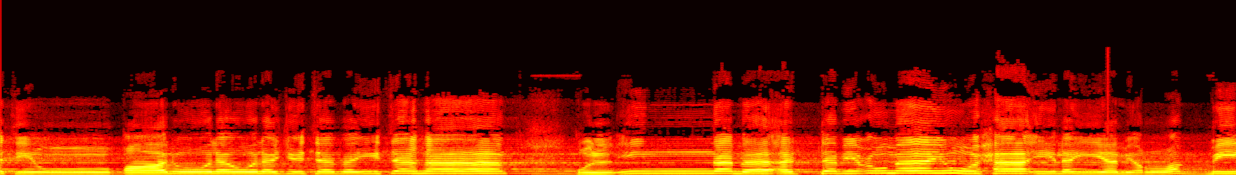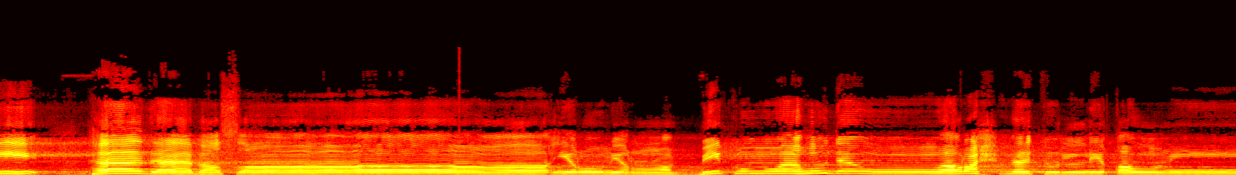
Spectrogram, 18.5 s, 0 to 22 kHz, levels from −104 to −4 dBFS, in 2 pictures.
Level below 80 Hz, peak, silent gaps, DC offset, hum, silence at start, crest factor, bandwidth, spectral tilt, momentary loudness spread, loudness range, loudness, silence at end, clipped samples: -66 dBFS; -6 dBFS; none; under 0.1%; none; 0 s; 20 dB; 11.5 kHz; -4 dB/octave; 8 LU; 4 LU; -25 LUFS; 0 s; under 0.1%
